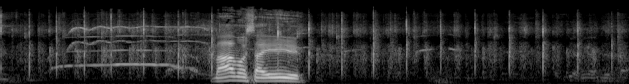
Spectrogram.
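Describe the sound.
Steady applause from an audience, dense crackling claps running throughout, with a man briefly speaking over it partway through before the clapping continues.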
